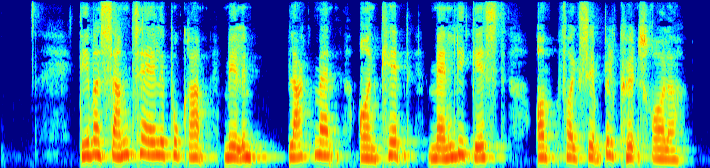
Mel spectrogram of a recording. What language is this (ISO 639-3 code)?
dan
